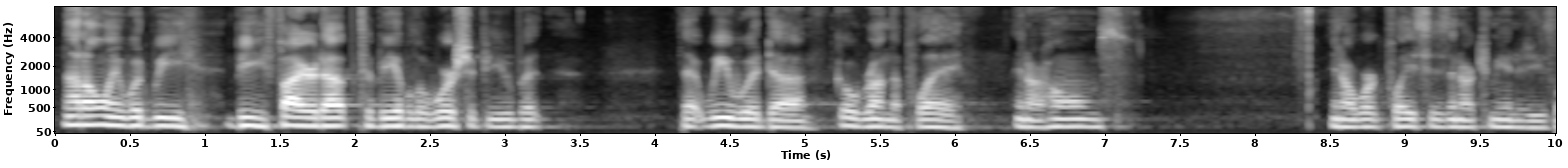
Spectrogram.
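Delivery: soft, low closing prayer. Real, not acted. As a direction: pray quietly over the congregation.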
